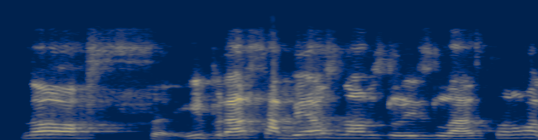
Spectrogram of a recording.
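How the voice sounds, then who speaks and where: The woman's voice is high in pitch, and she talks at a moderate pace. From Brazil, Center-West (Cuiabá, Goiânia). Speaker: safety and environmental engineer, lecturer. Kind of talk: interview.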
